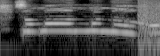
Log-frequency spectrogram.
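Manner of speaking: whiny worried friend. Retold or imitated. Friend begs to go along.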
